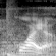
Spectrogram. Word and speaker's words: choir: So it's tempting to pronounce the CH, inquire with the CH sound, but that will be incorrect. The word is actually choir.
